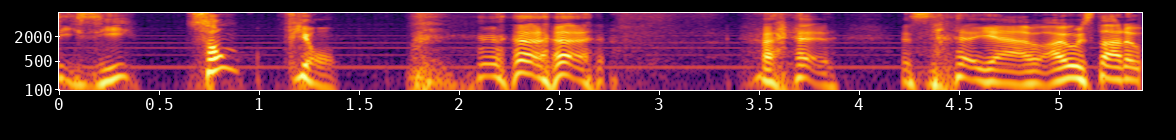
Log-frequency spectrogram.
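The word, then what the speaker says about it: Saint-Feuillien: And we're just like, wait, hold on, slow down, say this a little, pronounce it a little bit more carefully. And he's like, oh, it's easy, Saint-Fillon.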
